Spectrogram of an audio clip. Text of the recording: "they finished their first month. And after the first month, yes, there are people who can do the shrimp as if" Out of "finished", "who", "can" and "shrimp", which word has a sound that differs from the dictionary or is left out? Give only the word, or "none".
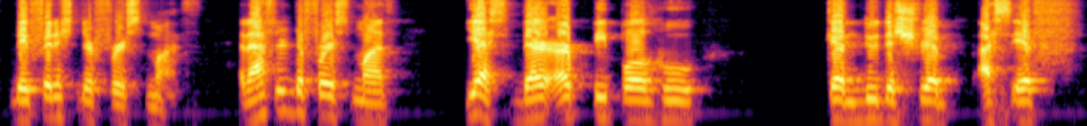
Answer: shrimp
